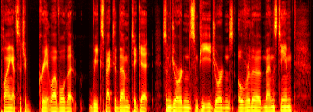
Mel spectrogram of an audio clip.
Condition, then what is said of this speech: No condition.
